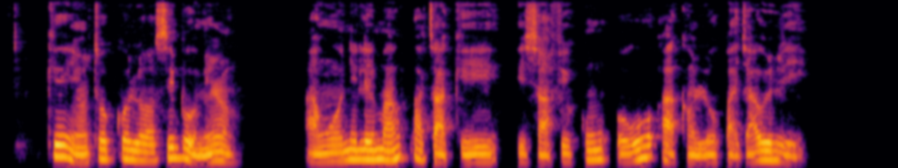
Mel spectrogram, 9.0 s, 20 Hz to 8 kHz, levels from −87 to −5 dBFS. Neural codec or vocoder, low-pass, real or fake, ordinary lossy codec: none; none; real; none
